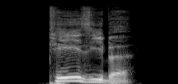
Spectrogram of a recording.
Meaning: nominative/accusative/genitive plural of Teesieb
- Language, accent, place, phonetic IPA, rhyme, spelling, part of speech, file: German, Germany, Berlin, [ˈteːˌziːbə], -eːziːbə, Teesiebe, noun, De-Teesiebe.ogg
